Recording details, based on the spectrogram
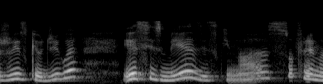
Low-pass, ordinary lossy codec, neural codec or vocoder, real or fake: none; none; none; real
